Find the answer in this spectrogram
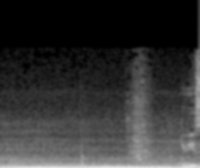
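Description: A steady low rumble that drops away near the end, as a woman's voice begins.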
